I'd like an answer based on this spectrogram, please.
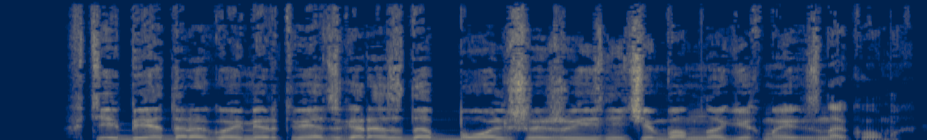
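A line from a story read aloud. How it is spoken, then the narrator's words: Laughing. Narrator (Russian): рассмеялся Данте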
